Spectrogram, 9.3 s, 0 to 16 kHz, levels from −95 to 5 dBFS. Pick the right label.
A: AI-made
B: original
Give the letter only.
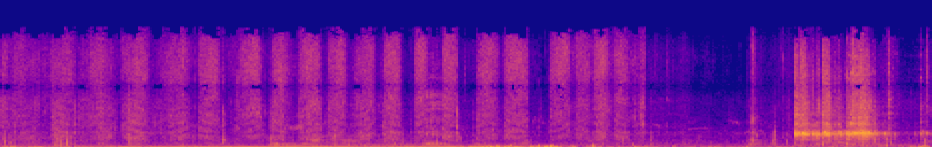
B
